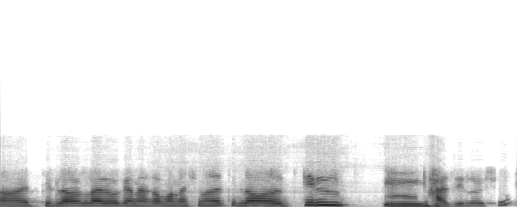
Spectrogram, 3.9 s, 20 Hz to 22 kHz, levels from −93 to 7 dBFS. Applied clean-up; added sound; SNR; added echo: neural separator model SepFormer DNS4.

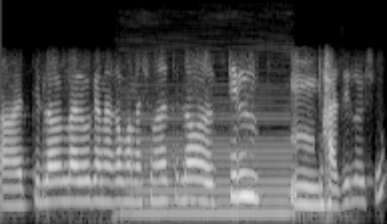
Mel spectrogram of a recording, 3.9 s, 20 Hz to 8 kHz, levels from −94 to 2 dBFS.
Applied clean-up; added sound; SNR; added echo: none; Bowed string instrument; 13 dB; none.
